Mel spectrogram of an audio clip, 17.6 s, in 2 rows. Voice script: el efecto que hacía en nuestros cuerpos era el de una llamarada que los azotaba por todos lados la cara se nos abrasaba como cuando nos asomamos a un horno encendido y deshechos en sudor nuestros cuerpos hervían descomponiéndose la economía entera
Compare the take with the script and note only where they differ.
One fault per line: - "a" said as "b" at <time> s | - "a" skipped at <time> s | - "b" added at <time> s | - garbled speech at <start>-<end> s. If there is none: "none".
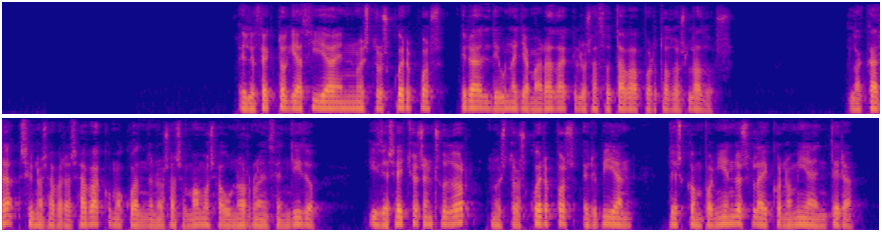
none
